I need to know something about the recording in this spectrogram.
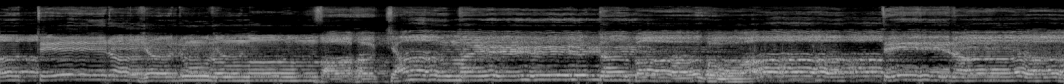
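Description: A man singing an Urdu naat, a devotional poem in praise of the Prophet, in long held notes with melodic ornaments and no percussion.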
